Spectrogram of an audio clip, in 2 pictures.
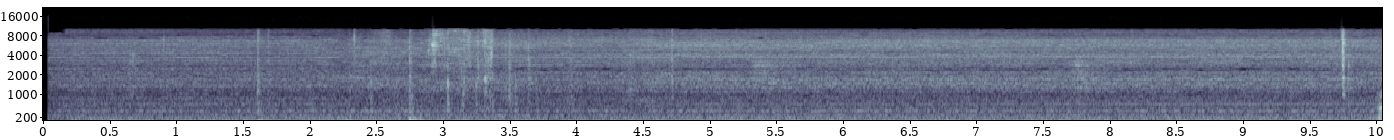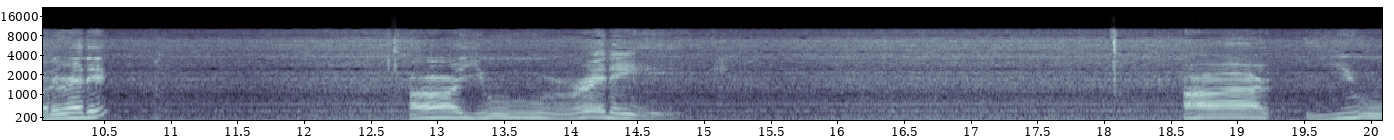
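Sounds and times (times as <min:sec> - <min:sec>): car cabin rumble: 0:00.1 - 0:20.0.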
